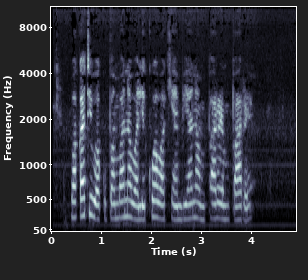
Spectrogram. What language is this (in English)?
Swahili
